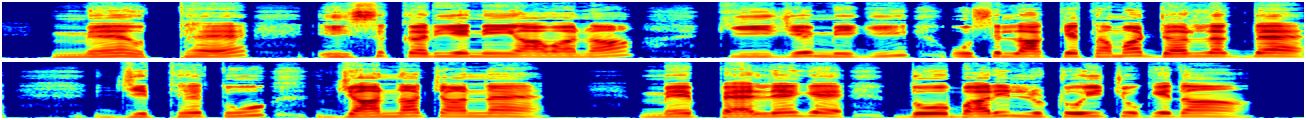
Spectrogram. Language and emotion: Dogri, fearful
